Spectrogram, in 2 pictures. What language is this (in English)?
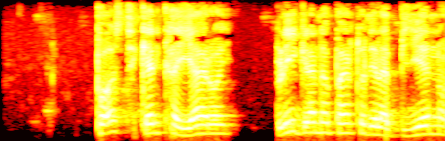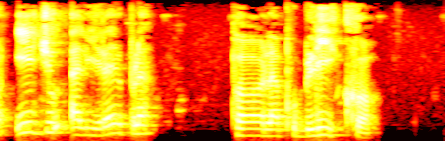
Esperanto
